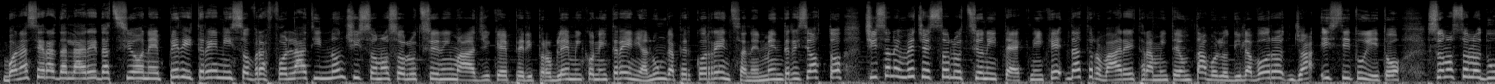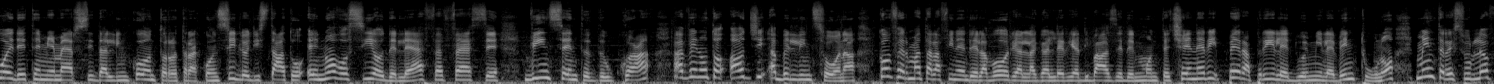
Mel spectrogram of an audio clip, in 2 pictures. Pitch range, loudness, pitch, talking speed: 200-290 Hz, -26 LUFS, 240 Hz, 155 wpm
